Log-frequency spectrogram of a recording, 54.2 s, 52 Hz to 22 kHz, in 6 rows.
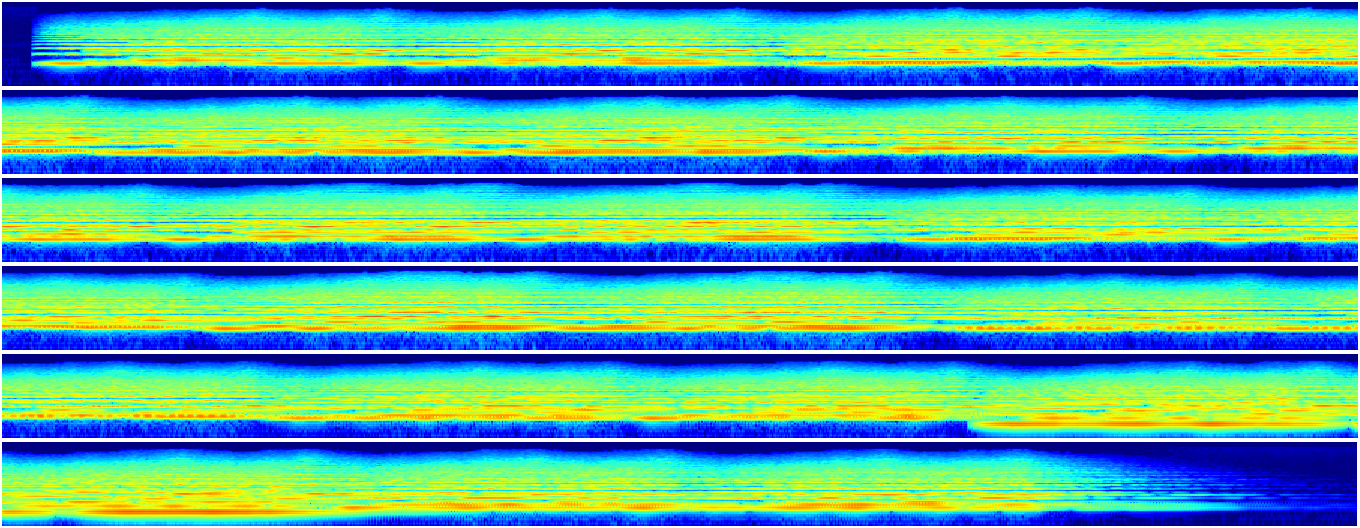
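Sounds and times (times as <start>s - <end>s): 
synth strings: 0.3s - 52.9s.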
